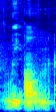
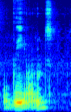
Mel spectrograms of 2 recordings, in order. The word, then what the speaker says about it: Lyon: I also want to thank listener Tim for catching my mispronunciation of Lyon as Lyons,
